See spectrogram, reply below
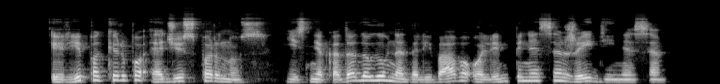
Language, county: Lithuanian, Panevėžys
